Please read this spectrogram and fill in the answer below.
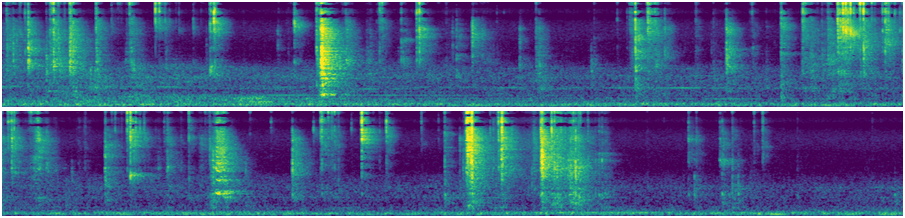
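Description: Vinyl wrap film and its backing paper rustling and crinkling as they are handled, peeled and pressed onto a car's rear spoiler, with scattered small clicks and scrapes. There is one sharper snap about four seconds in and a few louder crinkles near the end, over a faint steady low hum.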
